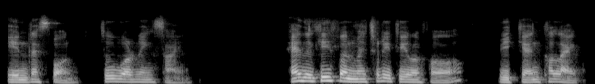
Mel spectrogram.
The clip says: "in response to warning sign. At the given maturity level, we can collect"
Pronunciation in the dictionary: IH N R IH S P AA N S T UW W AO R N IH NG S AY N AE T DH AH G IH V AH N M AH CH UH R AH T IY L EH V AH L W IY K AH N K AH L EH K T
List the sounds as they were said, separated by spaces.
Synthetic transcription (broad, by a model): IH N R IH S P AA N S T UW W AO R N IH NG S AY N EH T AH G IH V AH N M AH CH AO R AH T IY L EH F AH W IY K AH N K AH L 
